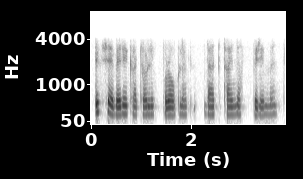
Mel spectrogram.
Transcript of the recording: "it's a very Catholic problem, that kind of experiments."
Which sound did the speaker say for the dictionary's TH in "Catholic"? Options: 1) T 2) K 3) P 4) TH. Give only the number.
1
